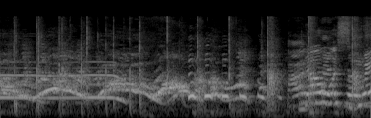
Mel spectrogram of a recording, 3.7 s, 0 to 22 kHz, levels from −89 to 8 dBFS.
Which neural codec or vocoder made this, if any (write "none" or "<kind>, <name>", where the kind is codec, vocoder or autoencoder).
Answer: none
